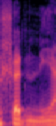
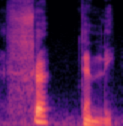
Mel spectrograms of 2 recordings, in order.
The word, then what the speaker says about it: certainly: Alors, en parlant de accent, gardez bien pour un mot certainly, accent tombé sur le premier syllabe là. Yes, certainly.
